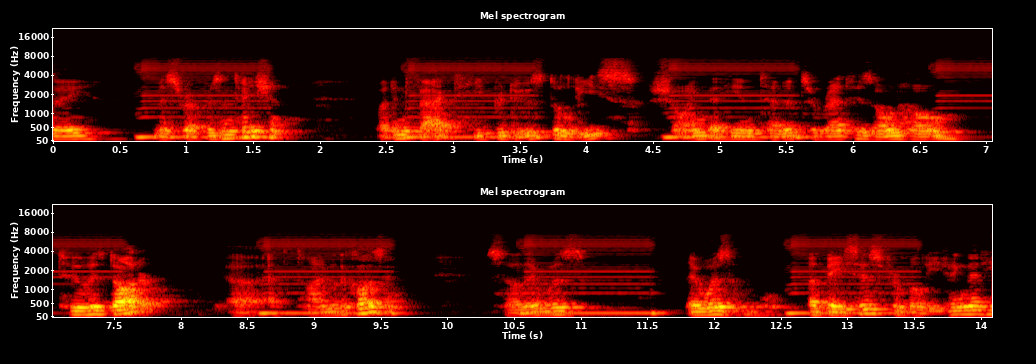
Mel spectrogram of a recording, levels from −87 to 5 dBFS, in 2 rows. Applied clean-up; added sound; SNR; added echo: classical method WPE with log-MMSE.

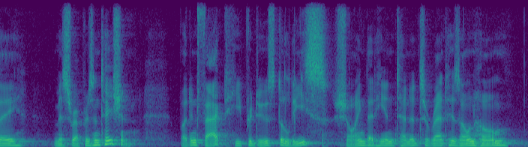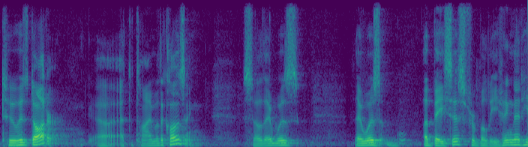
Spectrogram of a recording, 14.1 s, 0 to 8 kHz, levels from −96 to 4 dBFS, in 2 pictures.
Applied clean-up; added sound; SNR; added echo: none; none; none; none.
